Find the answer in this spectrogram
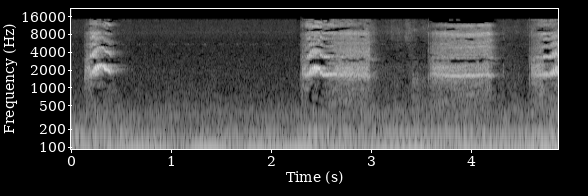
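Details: Two caged cockatiels give two loud, harsh, upslurred squawks about two seconds apart, followed by softer scratchy rasping bursts, over a low steady background hum.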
